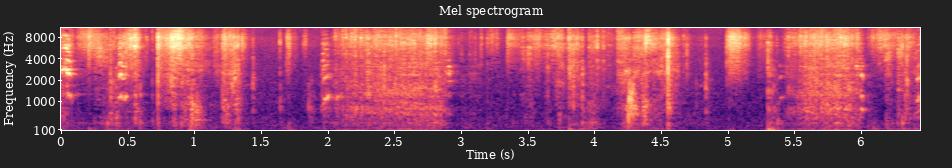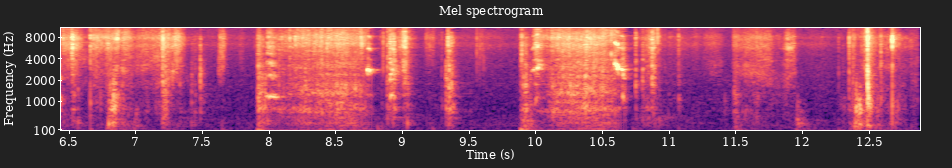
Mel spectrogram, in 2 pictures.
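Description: A Scotch ATG adhesive tape gun run along the edges of cardstock in a series of short whirring strokes, each about a second long, with clicks and paper rustle between them.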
